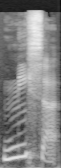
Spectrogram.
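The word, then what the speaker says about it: Neser: Michael Nisa. It's a soft S.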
